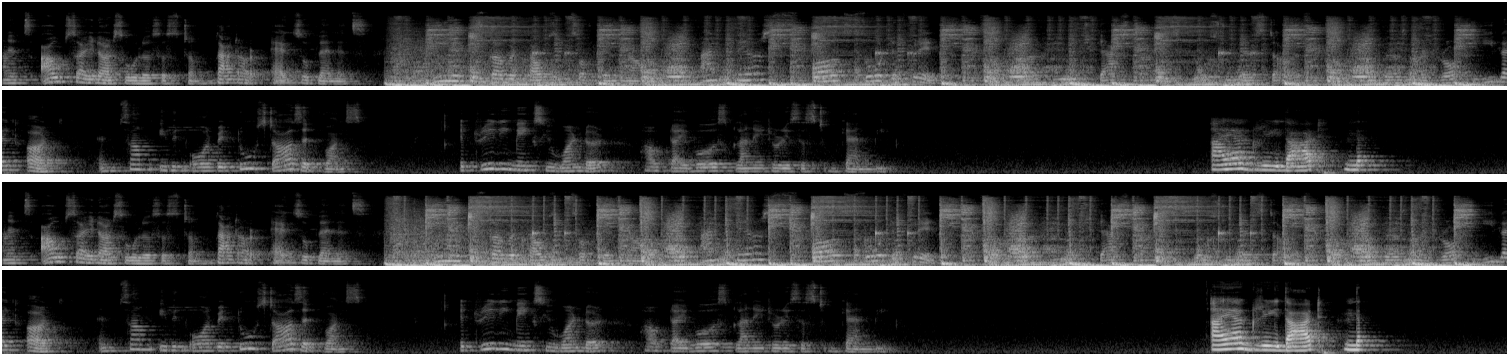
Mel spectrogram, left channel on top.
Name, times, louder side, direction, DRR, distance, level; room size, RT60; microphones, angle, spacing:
voice 1, 0.0-3.6 3.9-6.5 7.0-9.4 9.8-13.1 13.6-15.5 16.0-18.6 19.6-21.1 21.4-23.9, equal, ahead, 5 dB, 0.5 m, -31 dB
sound 1, 3.8-14.7, right 1 dB, 80° right, 0.9 m, -22 dB
voice 2, 27.1-28.6, right 6 dB, 50° right, 11 dB, 0.3 m, -19 dB
7.8 x 4.6 x 3.2 m, 0.80 s
head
